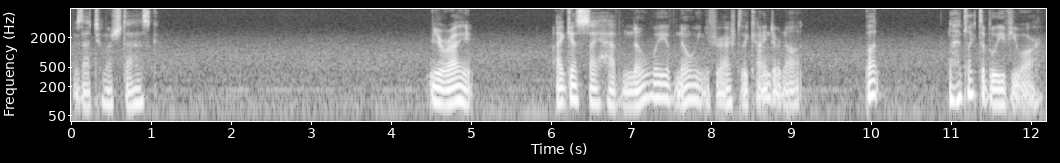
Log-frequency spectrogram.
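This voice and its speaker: A man acting a kind, gentle stranger in an intimate audio roleplay, speaking reassuringly and unhurriedly to the listener. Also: sits low, gravelly, a little hiss or hum. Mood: gentle, sincere. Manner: soft-spoken, reassuring, unhurried. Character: kind, gentle man, once homeless, sharing dinner with a stranger.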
